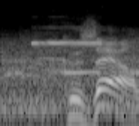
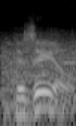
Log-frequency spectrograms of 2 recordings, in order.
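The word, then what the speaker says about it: Kuziel: blocking him now that's bob kuzell am i pronouncing that right kaziel gazelle i was close the center there took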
